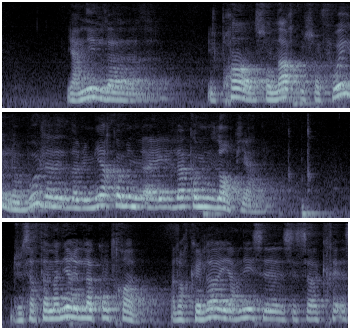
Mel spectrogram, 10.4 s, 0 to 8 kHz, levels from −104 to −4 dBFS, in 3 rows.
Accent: French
